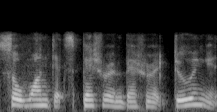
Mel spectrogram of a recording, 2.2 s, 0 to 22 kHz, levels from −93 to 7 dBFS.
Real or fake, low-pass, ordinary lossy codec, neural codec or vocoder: fake; 7.2 kHz; Opus, 16 kbps; codec, 16 kHz, 4 kbps, X-Codec, HuBERT features, trained on general audio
